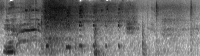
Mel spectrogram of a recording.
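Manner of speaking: loud, high giggle tailing off; high laughing fit. Real, not acted. Wife at naked husband, helpless high laughter. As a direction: burst out laughing high, then fade.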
